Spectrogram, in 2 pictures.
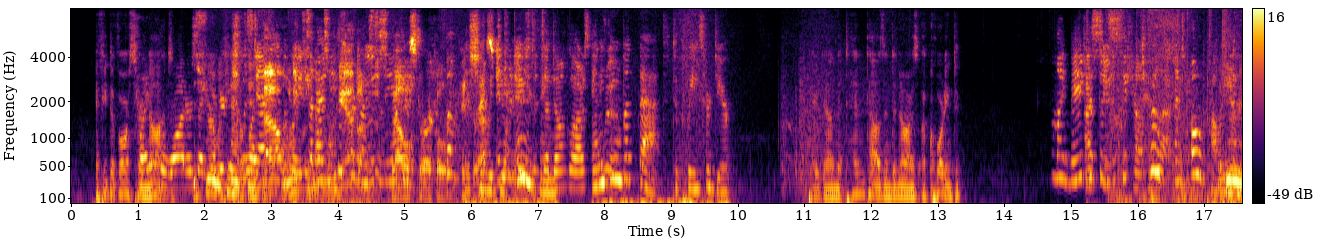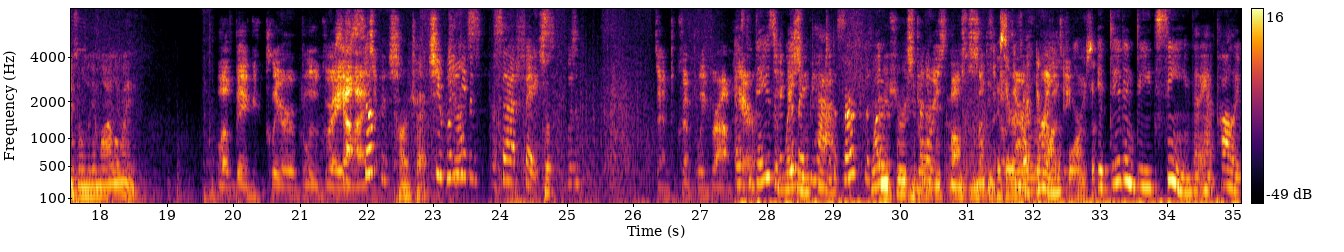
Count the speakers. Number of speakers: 8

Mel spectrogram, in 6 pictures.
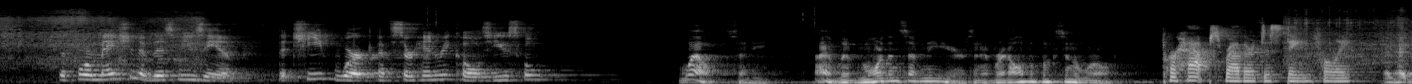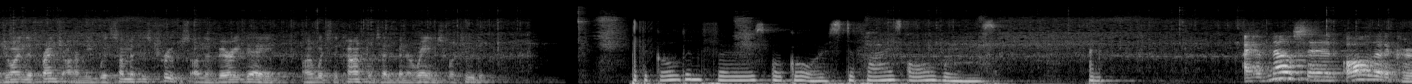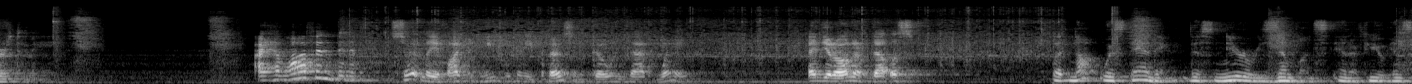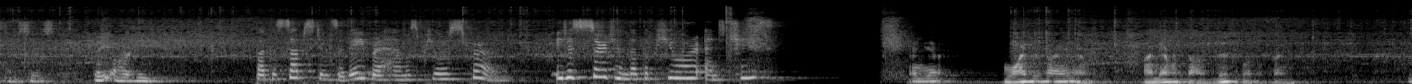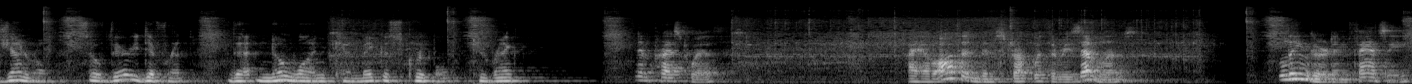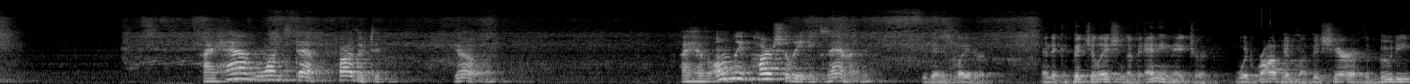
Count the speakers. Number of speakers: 9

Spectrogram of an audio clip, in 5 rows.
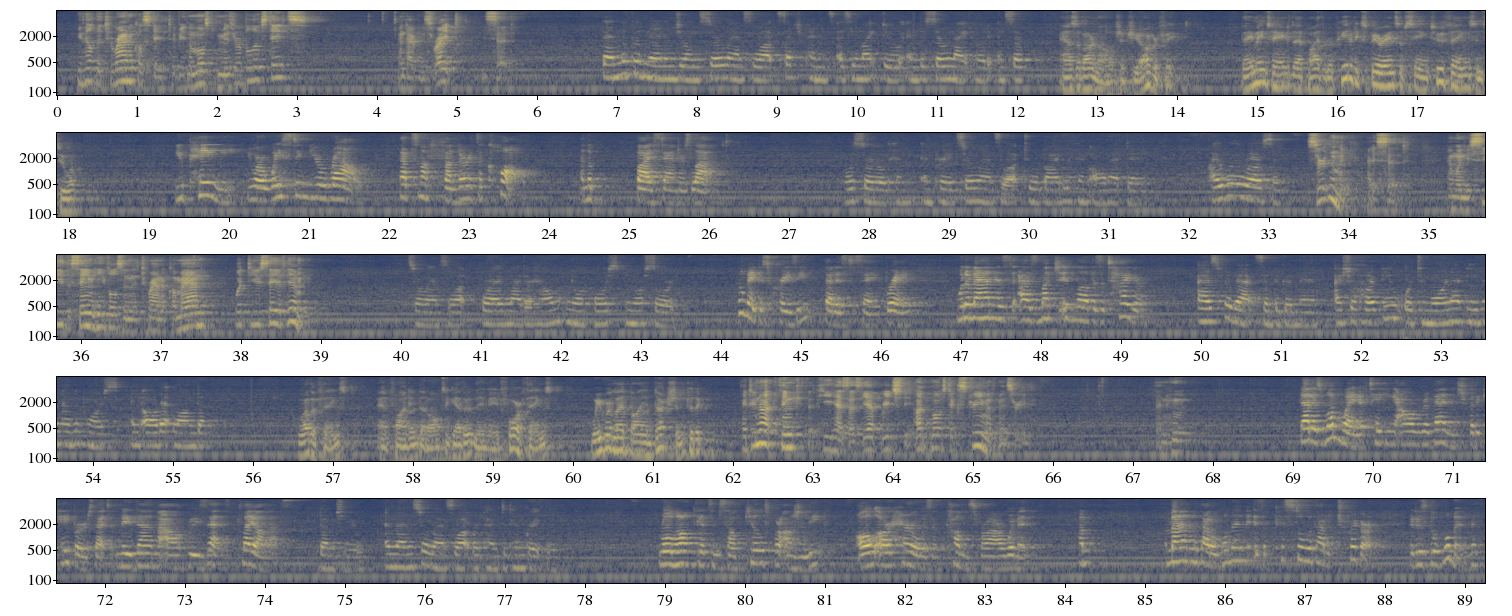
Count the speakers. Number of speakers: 4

